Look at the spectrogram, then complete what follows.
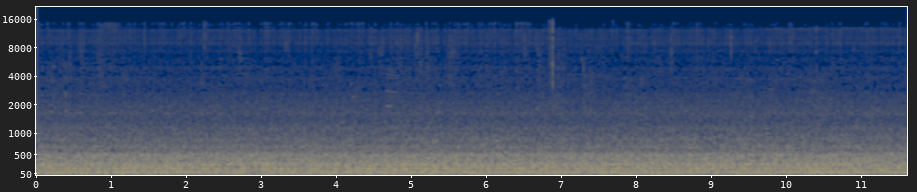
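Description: Cabin noise of an Airbus A319 in flight, heard from a window seat over the wing: a steady low rumble of jet engines and airflow.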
